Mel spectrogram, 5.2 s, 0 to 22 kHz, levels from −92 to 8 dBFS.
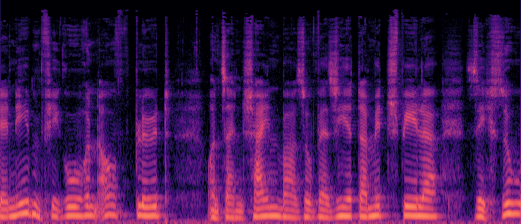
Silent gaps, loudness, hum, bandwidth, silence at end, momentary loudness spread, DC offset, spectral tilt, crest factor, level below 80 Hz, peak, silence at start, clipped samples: none; -24 LUFS; none; 16 kHz; 0 s; 6 LU; 0.3%; -6.5 dB/octave; 14 dB; -50 dBFS; -10 dBFS; 0 s; under 0.1%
